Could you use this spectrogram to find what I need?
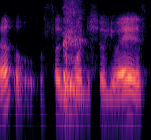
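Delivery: very deep and very calm. Retelling what he said while she lay there, imitating a deep, calm voice. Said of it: "He has a very deep voice, so very calmly he was just like".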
